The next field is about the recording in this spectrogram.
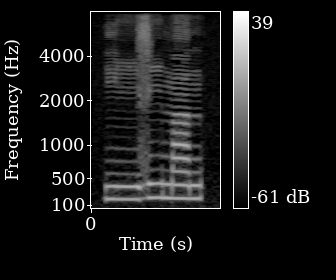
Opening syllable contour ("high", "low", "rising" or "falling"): low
